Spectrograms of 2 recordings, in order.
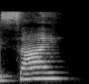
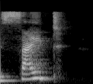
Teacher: Now here this igh, as you can see here in igh, it's I. So here GH is silent and only the I sound is coming.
